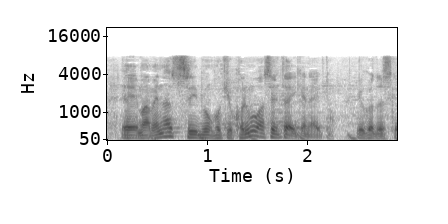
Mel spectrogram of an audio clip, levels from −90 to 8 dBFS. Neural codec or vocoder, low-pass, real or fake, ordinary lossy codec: none; none; real; none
